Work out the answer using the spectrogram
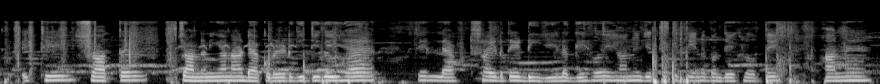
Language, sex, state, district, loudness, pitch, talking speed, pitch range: Punjabi, male, Punjab, Kapurthala, -17 LUFS, 180 Hz, 150 wpm, 170-185 Hz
